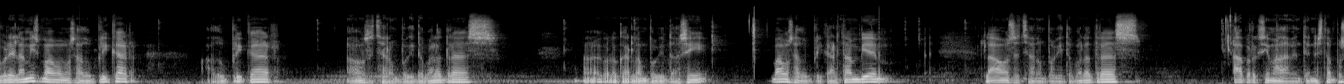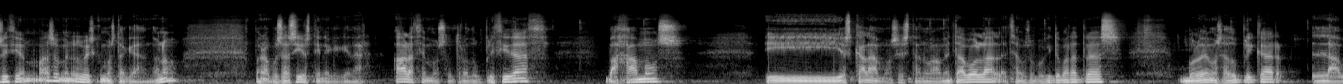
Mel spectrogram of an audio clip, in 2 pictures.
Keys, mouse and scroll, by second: 0.4 shift+d, 1.6-3.5 drag, 3.9-7.3 drag, 7.1-9.0 middle drag, 8.5 shift+d, 9.7-11.6 drag, 12.8-14.7 middle drag, 18.0 shift+d, 19.3-21.1 drag, 21.9 s, 23.4-25.2 drag, 25.3 shift+d, 26.6-26.8 drag.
